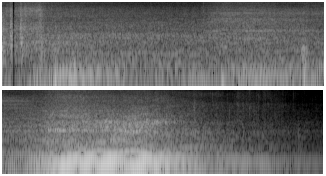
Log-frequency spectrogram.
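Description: Car engine sound effect: an engine running and revving, rising in pitch about four and a half seconds in to a loud steady note, then fading away toward the end.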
